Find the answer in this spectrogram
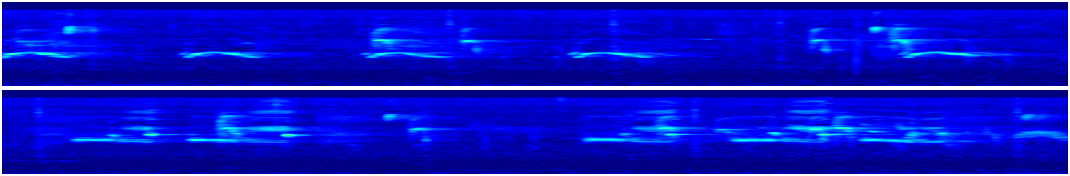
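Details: Enthusiastic unseen mockingbird on a morning walk, cycling its repertoire: a slurred whistled phrase repeated about every second, then switching to faster buzzy, chattering notes, light background noise.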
